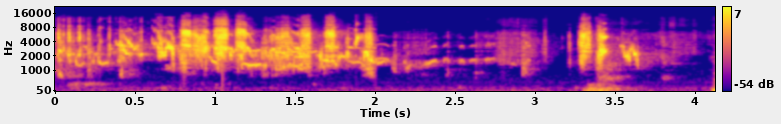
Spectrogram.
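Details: Happy budgerigar chirping in dense, rapid bursts of high scratchy warbles for two seconds, then a thinner trailing chatter and a brief sharp squawk near the end.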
